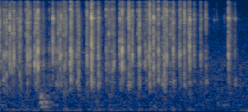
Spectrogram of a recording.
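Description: Close, rapid typing on a computer keyboard during a live coding session, a dense even patter of key clicks with no voices.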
